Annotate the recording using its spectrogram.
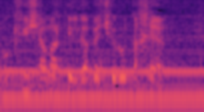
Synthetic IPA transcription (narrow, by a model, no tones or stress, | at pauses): ɔkʰfiʃamaɾt̪ʰilɡabɛt͡ʃʰiɾut̪ʼaχɛɾ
